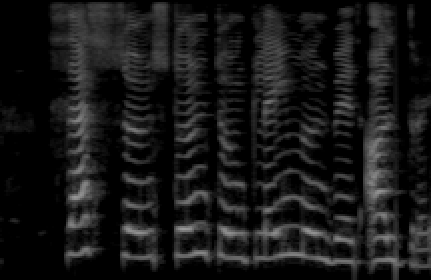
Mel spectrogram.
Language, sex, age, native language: Icelandic, female, 8, Icelandic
